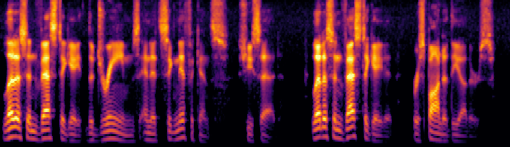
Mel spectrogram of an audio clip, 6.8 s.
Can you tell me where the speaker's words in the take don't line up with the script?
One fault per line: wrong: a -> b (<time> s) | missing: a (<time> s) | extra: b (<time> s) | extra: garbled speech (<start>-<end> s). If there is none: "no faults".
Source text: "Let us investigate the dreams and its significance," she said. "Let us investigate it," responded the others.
no faults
